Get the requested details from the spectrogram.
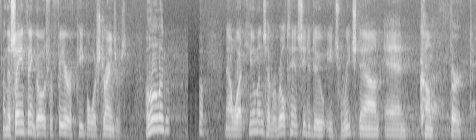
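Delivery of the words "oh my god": high, slow, drawn-out gasp of dread; scared dog. Pretend. Frightened dog meeting strangers, high and slow. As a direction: stretch it out like a terrified pup. Fearful dog's inner voice.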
